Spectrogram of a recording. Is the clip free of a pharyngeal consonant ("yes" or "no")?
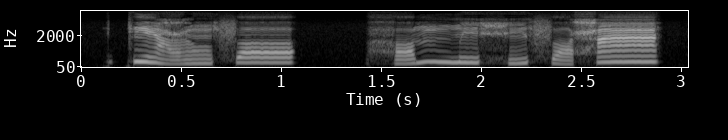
no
